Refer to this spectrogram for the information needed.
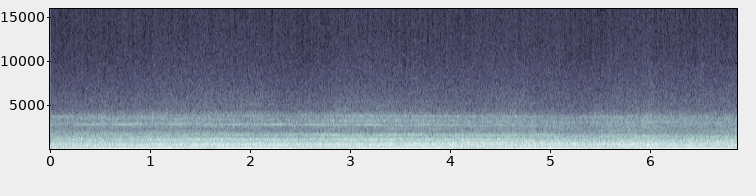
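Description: A steady, loud airplane engine drone fills the whole stretch inside the cabin, a constant low hum under a broad airy roar. No one speaks.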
